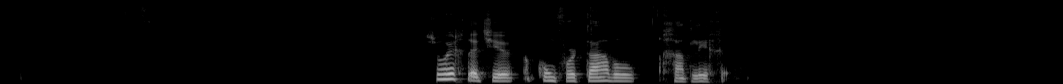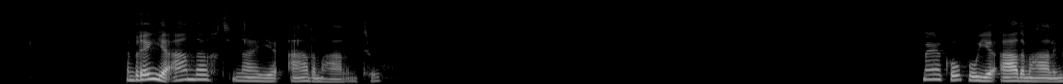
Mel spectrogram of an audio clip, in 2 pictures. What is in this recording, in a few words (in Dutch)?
Bodyscan, geleide meditatie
